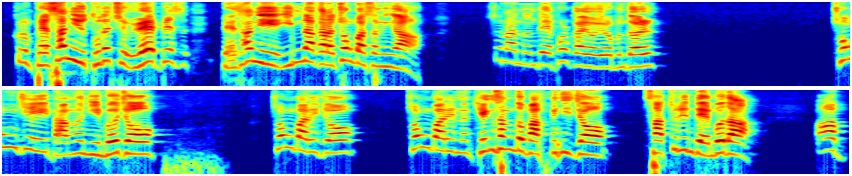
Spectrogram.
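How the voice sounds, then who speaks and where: High-voiced man lecturing emphatically. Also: fairly bright tone. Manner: asks rhetorical questions and answers them himself; emphatic, drawing out key words. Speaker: history lecturer. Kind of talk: live lecture to an audience.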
